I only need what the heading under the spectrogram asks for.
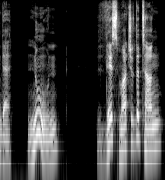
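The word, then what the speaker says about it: ن: to lamb and N we pronounce noon from behind the lamb so noon is closer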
